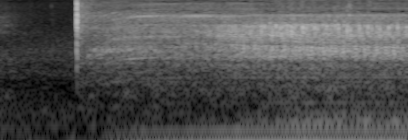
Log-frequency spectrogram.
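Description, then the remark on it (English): A plugged-in random orbit waxer and polisher switches on with a click and quickly spins up into a steady, loud whirring hum, low and droning. It is being used to buff the body to ease muscle tension. “it's a uh, random orbit waxer and polisher”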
